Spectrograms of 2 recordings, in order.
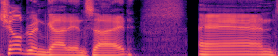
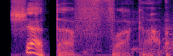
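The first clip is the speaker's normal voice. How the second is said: a short, slow, lower whisper under the breath; whispered aside; 13 semitones lower, 7 dB quieter, slower than usual. Real, not acted. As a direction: hiss it as a disgusted aside. Muttered aside at protesters.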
